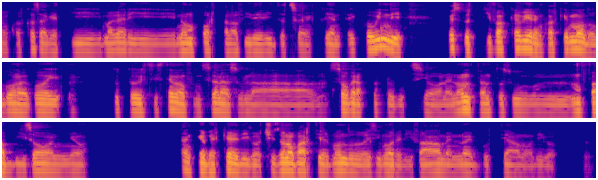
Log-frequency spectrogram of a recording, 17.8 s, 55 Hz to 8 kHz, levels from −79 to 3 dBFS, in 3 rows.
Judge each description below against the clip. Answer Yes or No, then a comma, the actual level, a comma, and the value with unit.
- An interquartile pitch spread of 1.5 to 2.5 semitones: Yes, narrow, 1.9 semitones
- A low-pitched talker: Yes, low, 100 Hz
